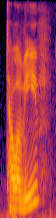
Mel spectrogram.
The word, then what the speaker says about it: Tel Aviv: in love with that 100% next we have Tel Aviv is how you pronounce it Tel Aviv I've never even heard of it I have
